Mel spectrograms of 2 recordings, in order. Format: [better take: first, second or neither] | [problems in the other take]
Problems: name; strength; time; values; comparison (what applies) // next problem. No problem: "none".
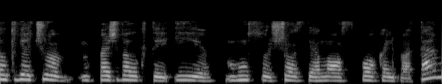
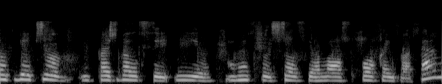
first | noise reduction (neural separator model SepFormer DNS4)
